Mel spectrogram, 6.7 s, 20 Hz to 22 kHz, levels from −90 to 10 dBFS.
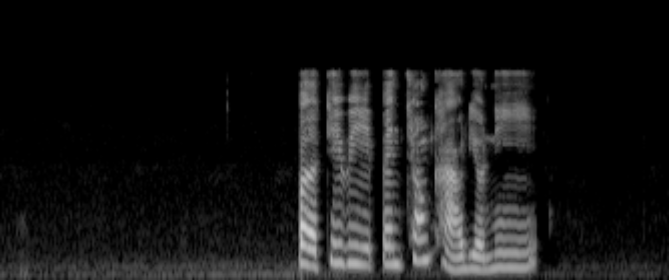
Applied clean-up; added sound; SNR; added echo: none; none; none; none.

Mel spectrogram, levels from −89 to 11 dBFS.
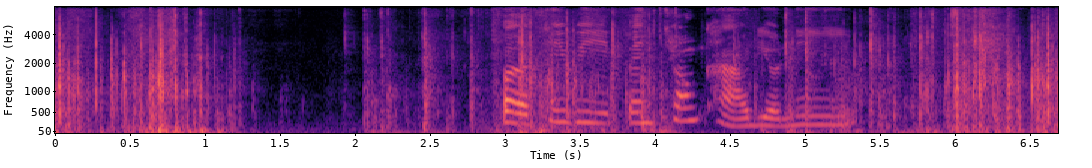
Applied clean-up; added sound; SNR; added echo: none; Crumpling, crinkling; -1 dB; none.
